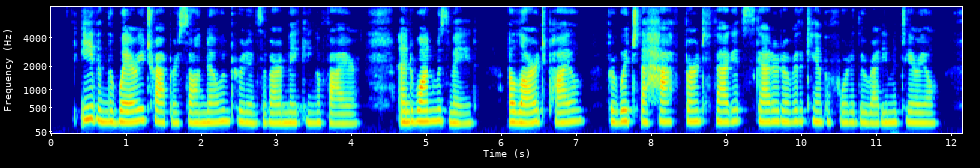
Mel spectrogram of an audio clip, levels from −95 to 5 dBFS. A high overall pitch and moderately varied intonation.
No: high, 205 Hz; narrow, 1.9 semitones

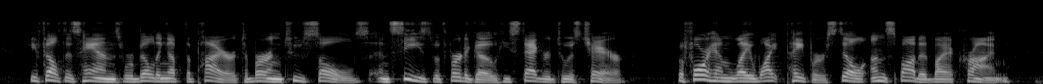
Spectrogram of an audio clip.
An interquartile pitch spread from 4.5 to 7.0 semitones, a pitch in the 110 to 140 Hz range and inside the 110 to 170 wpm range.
No: average, 4.8 semitones; low, 135 Hz; average, 185 wpm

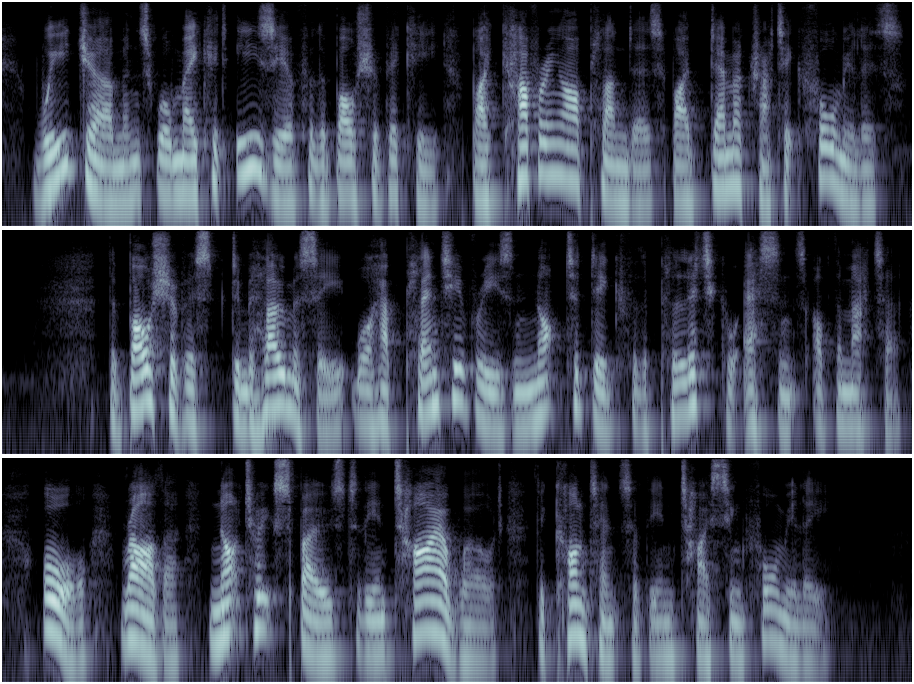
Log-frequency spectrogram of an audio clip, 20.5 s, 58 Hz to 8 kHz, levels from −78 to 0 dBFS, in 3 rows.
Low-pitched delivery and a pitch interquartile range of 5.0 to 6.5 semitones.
Yes: low, 115 Hz; wide, 5.6 semitones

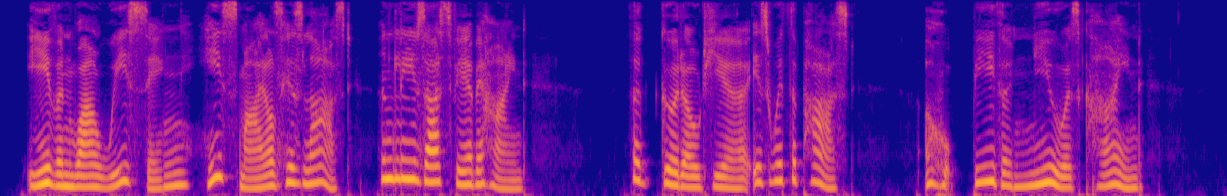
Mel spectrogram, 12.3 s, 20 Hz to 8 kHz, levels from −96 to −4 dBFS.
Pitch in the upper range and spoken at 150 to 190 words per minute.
No: high, 195 Hz; slow, 135 wpm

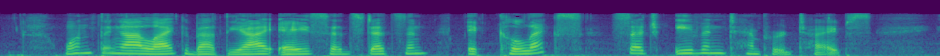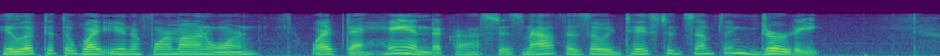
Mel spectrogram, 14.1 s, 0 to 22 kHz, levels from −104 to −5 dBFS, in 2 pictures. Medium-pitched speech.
Yes: medium, 180 Hz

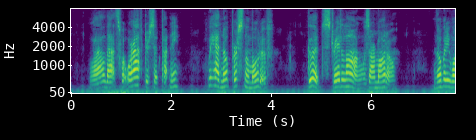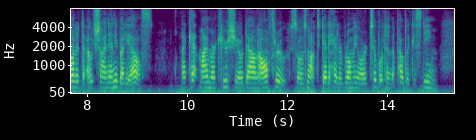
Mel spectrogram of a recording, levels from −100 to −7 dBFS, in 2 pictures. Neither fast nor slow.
Yes: average, 175 wpm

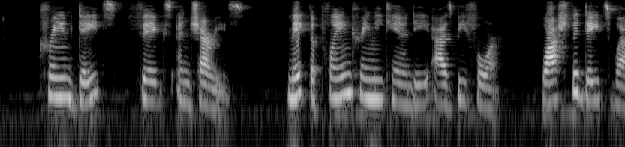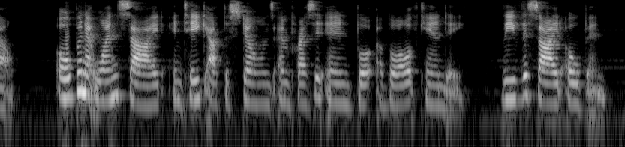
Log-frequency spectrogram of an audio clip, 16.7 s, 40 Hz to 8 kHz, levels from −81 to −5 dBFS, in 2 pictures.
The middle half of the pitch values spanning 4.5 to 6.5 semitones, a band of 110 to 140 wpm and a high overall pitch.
No: average, 3.7 semitones; slow, 135 wpm; high, 215 Hz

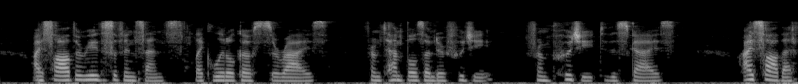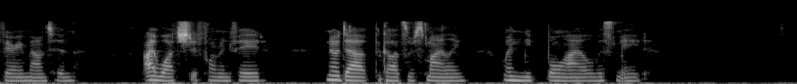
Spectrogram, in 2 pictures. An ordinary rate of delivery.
Yes: average, 155 wpm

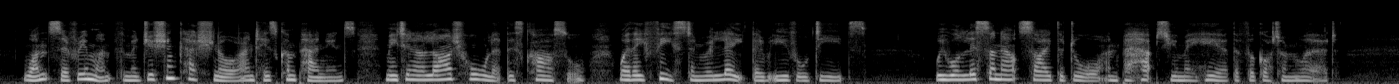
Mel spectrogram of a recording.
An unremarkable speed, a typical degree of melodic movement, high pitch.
Yes: average, 165 wpm; average, 3.0 semitones; high, 195 Hz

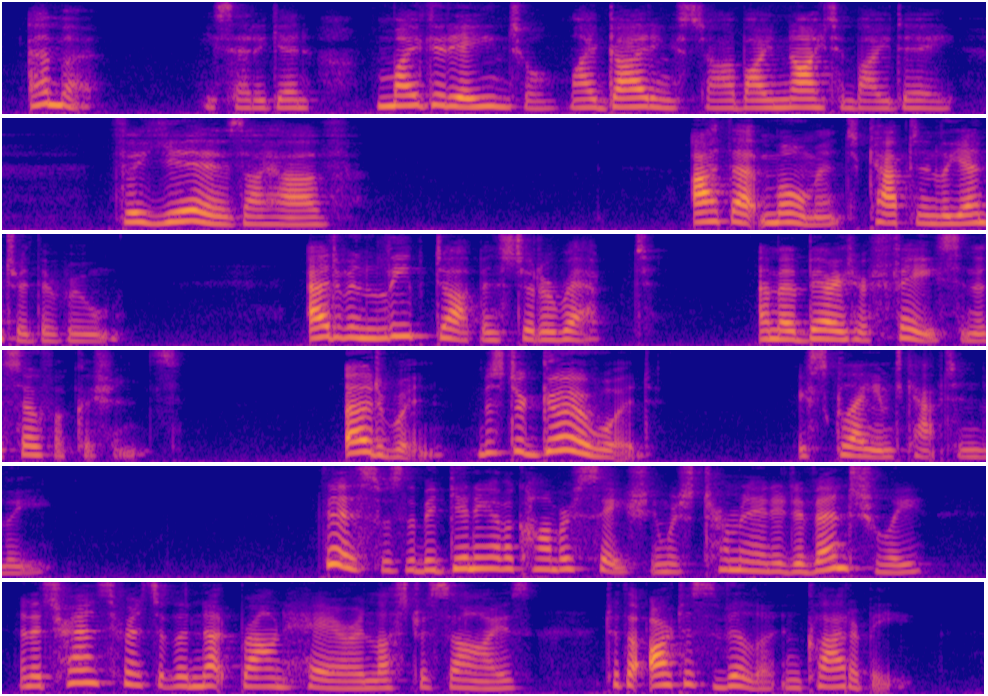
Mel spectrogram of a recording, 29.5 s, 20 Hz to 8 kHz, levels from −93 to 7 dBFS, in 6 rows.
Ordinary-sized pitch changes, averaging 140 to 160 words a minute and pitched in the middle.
No: average, 4.3 semitones; average, 150 wpm; high, 225 Hz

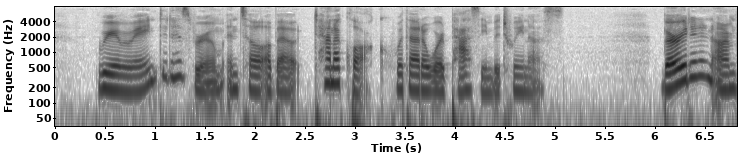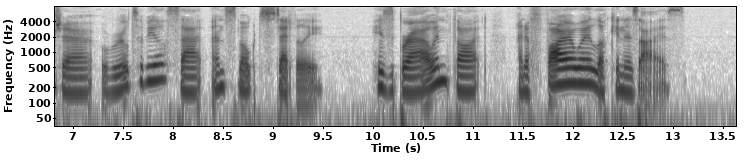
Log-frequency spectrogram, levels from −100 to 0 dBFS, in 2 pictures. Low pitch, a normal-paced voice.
No: medium, 185 Hz; average, 160 wpm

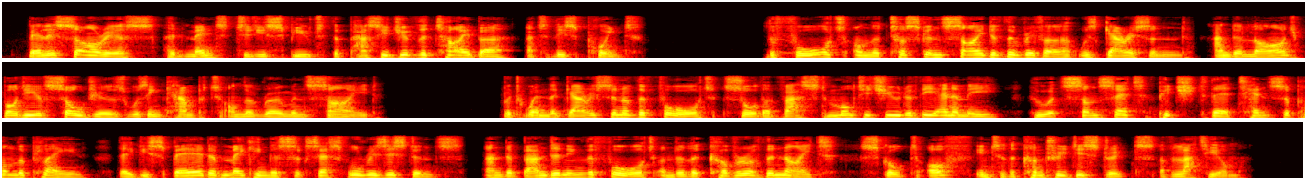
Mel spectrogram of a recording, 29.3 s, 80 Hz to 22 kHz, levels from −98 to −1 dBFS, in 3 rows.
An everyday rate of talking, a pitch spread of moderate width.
Yes: average, 170 wpm; average, 3.9 semitones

